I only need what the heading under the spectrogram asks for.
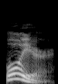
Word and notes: oyer: British English

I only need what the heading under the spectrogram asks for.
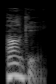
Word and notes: honkie: British English

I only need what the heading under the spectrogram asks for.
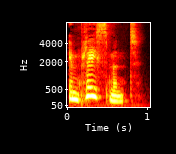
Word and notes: emplacement: British English

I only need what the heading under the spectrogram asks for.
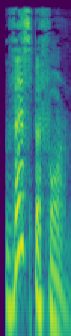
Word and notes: vespiform: British English

